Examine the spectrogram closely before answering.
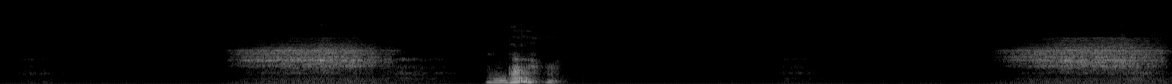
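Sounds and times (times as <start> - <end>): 
long deep breath into belly and chest: 2.2 - 4.7, 7.7 - 8.5, 9.9 - 11.7
speech: 5.1 - 5.5.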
